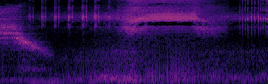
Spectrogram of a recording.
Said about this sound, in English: And so Magiscicada cassini is the one that's black underneath. And it's one that has a series of ticks and they get faster and faster. And in the end, there's kind of a little scream at the end. It goes like tick, tick, tick, tick, tick.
